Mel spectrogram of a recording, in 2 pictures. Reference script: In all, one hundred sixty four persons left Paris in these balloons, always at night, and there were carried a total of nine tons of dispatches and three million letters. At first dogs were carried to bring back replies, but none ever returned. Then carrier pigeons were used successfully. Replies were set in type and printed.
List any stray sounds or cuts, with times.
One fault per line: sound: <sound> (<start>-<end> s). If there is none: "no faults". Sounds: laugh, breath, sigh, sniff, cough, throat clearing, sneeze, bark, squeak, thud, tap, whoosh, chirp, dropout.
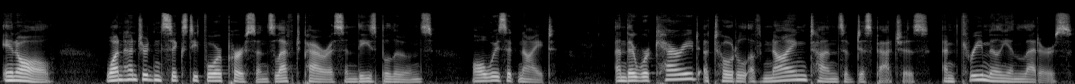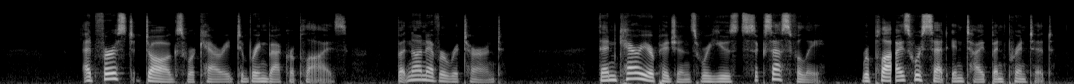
sound: dropout (19.7-19.7 s)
